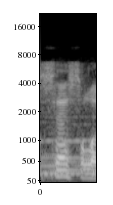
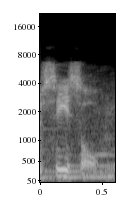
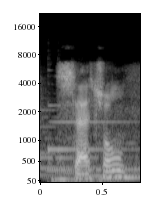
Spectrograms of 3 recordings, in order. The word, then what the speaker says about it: Cecil: The name's Cecil of Baron Castle. Or Cecil. Either way is correct. Though I did hear someone in a stream or something pronounce them Setchel or Sechel or some shit like that, and I thought I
